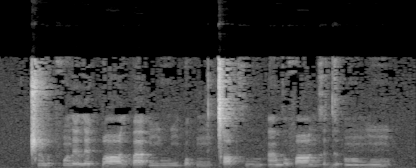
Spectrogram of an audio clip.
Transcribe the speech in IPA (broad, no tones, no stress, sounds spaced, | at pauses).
ǁ ə̃ w ə p f ɔ̃ l ɛ l ɛ ɡ͡b ɑː l p aː ʔ ŋ͡m uː ŋ k͡p ɔ p ŋ͡m ə̃ ǀ ɑ p x uː ʔ ã w ɔ f ɑː ŋ x ə d ə ʔ ɔ̃ː ŋ ũ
